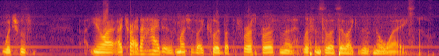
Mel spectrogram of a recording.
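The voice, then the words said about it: Boston accent. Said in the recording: “you have a sort of accent to you ... my accent's the Boston accent”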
